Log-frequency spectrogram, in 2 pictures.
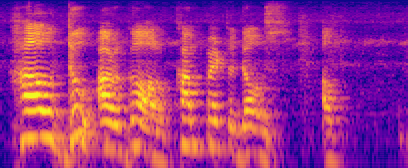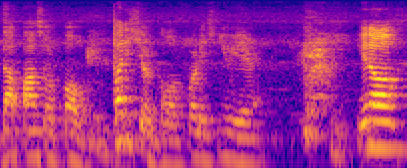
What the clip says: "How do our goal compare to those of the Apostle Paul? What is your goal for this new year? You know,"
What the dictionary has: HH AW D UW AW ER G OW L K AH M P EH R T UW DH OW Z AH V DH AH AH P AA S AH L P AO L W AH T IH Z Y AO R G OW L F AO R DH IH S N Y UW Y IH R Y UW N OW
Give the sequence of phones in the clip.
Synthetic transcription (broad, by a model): HH AW D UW AW ER G OW L K AH M P EH R T UW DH OW S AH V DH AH AH P AA S AH L P AO L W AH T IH S Y AO R G OW L F AO R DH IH S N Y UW Y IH R Y UW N OW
